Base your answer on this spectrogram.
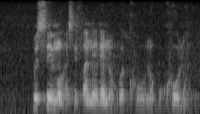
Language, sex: Zulu, male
